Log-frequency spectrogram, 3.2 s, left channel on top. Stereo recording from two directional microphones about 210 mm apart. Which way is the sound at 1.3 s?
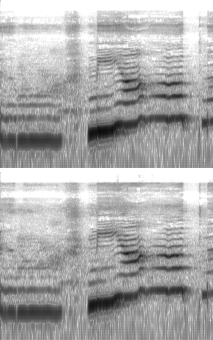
20° left (ahead or behind).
